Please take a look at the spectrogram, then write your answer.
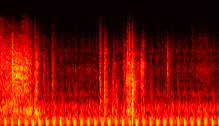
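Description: An ATV engine chugs with a fast, even putter as it drags a cheap harrow over rutted gravel, with scraping clatter and rattling bursts over the motor, fairly close and without talk.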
